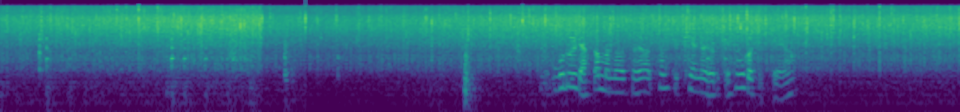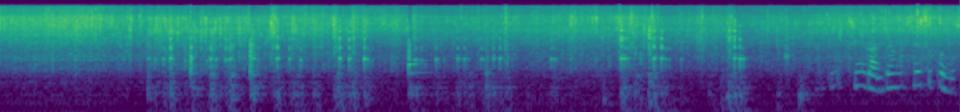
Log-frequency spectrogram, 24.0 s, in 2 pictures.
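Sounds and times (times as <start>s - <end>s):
onions and tuna sizzling in a wok: 0.0s - 24.0s
wooden spatula knocking and scraping pan: 2.0s - 3.7s, 13.8s - 22.3s.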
